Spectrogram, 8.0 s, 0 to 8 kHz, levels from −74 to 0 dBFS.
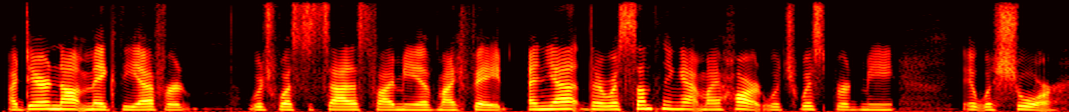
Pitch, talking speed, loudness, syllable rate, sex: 210 Hz, 200 wpm, -18 LUFS, 5.4 syllables/s, female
